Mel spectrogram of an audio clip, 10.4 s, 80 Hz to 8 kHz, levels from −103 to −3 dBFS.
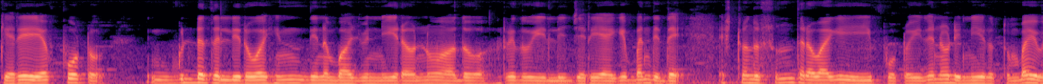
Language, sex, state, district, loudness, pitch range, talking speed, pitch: Kannada, male, Karnataka, Bijapur, -25 LUFS, 110-125 Hz, 120 wpm, 115 Hz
